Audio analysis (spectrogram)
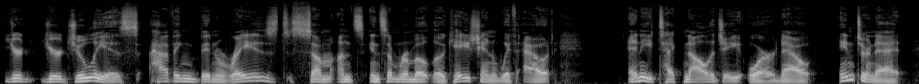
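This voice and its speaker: Man co-hosting a podcast, lively restarts. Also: mid-range voice, measured pace, dry recording, clean studio sound. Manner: animated, frequent restarts. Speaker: podcast co-host. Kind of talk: casual chat.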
